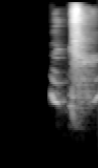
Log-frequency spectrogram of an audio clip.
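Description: A single sharp sneeze bursts out after a moment of silence, starting with a quick voiced intake and ending in a loud, breathy blast.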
